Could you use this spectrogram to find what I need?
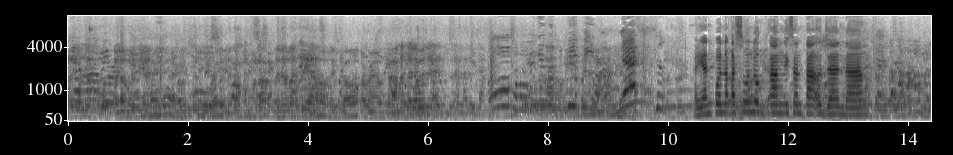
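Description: A young child speaks excitedly up close.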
